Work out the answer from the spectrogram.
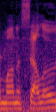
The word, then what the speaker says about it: Monticello: Monticello, Georgia, I believe it's pronounced, or Monticello, depending on who you ask.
